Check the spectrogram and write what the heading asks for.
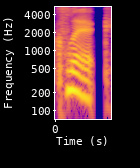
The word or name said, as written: clique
